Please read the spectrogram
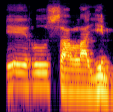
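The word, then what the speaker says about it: יְרוּשָׁלַיִם: ya jadi bacaannya adalah yerusalaim ya Yerusalem ya yerusalayim ya tulisannya seperti ini ada Spa ada Res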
